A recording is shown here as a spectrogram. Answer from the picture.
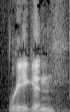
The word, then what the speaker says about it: Reagan: Interestingly, number 100, and this is not an old lady name, is Reagan. But maybe they say Regan. – Regan, yeah. – But it's spelled like the president.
